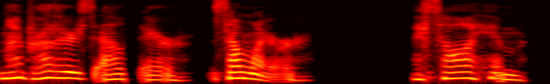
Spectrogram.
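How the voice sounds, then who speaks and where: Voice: medium pitch, lively intonation, slow pace, a little mellow, breathy edge, dry recording, clean studio sound, pitched above the performer's own voice, exaggerated voice. An audiobook narrator playing a tense, stubborn woman police officer who speaks insistently and with exasperation. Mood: urgent, stubborn. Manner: insistent, emphatic.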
